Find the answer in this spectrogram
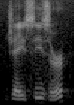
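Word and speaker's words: JCESR: for energy storage research which we abbreviate j and pronounce j caesar uh and the point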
